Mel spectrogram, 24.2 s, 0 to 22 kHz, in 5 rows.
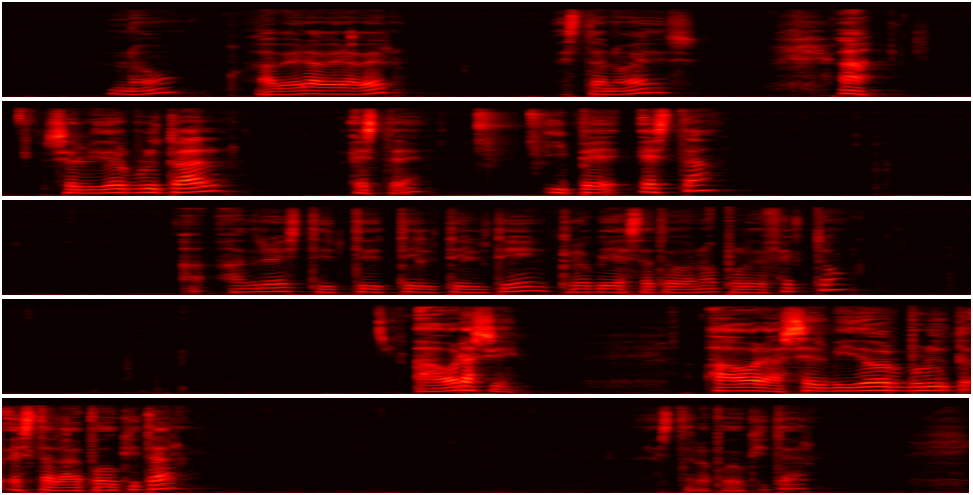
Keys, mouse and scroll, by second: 0.8 click, 1.8 click, 4.8 click, 6.9 click, 7.5 ctrl+v, 15.1 click, 21.8 click, 22.9 click.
